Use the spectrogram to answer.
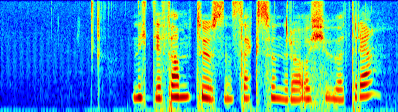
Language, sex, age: Norwegian, female, 25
